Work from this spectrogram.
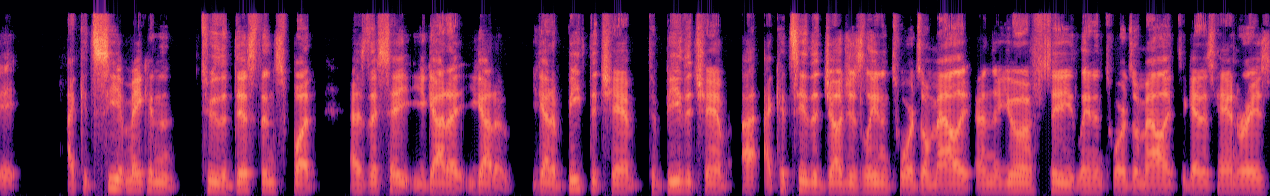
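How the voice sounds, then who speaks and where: With a Long Island accent, a man speaks at a moderate pace and medium pitch, his intonation fairly even over a quiet background. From Long Island, New York. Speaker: MMA journalist. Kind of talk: podcast interview. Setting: radio show.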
